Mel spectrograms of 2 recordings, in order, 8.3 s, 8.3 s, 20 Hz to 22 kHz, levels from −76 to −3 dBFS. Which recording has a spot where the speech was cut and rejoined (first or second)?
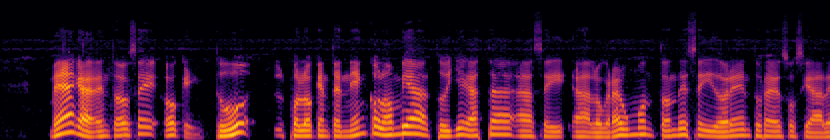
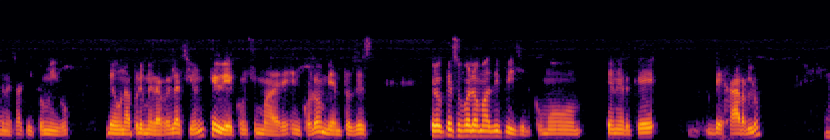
first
